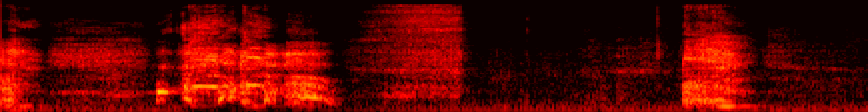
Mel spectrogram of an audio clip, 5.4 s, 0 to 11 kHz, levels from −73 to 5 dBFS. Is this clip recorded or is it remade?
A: recorded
